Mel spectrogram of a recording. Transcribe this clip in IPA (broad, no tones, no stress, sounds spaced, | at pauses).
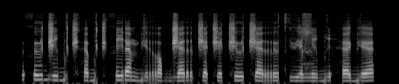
θ ɨ d͡ʒ i b ɨ t͡ʃ h ɛ b ɨ t͡ʃ θ i ɾ ɛ m bʲ e r ɔ b d͡ʒ ɛ r t͡ʃ ɛ t͡ʃ e t͡ʃ ɨ t͡ʃ ɛ r ɨ t͡s vʲ ɛ ɮ i b i h ɛ bʲ ɛ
